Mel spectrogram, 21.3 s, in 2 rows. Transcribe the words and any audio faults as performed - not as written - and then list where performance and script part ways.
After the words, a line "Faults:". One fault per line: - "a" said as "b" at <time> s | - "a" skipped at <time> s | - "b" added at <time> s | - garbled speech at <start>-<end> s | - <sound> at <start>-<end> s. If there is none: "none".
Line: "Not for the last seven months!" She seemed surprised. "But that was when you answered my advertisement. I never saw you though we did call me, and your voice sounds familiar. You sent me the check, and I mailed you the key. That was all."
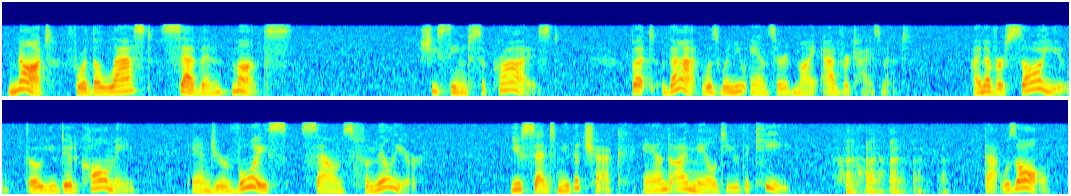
"Not for the last seven months!" She seemed surprised. "But that was when you answered my advertisement. I never saw you though you did call me, and your voice sounds familiar. You sent me the check, and I mailed you the key. That was all."
Faults:
- "we" said as "you" at 11.0 s
- laugh at 19.0-20.2 s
